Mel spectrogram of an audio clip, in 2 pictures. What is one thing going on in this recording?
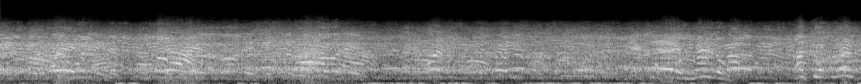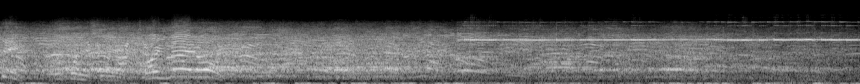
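A crowd of men shouts and jeers loudly.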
